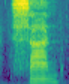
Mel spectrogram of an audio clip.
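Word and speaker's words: 三: Now, we pronounce this with the first tone, san, san.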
